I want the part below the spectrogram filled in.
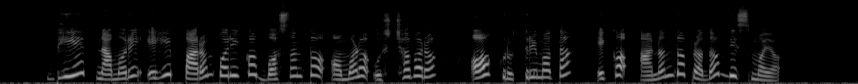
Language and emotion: Odia, surprised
